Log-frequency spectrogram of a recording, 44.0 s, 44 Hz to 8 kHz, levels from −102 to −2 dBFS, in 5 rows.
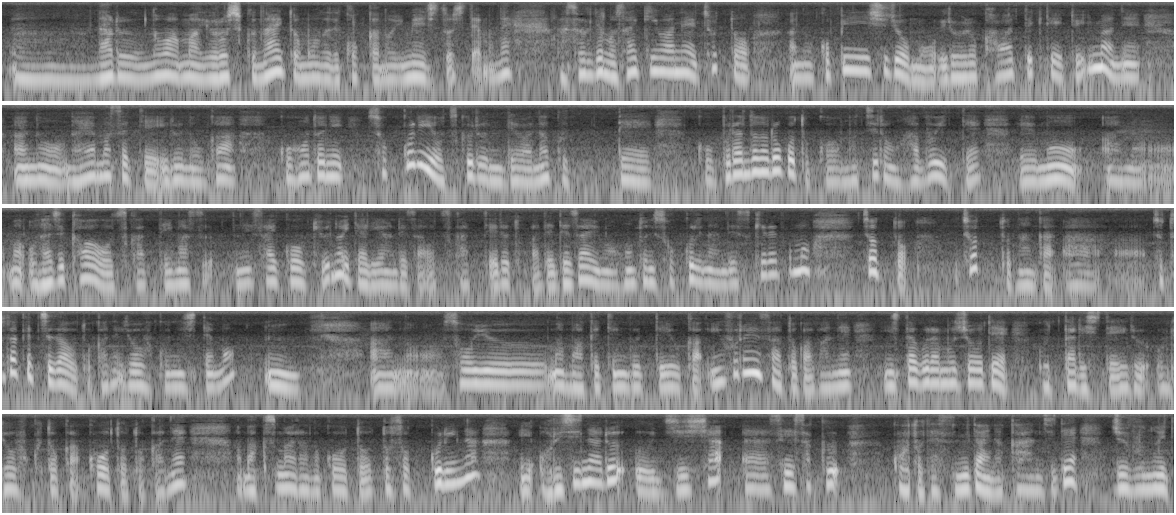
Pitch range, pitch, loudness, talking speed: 140-180 Hz, 155 Hz, -27 LUFS, 410 characters per minute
